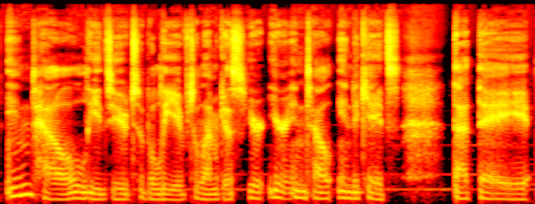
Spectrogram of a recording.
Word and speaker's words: Telemachus: Telemachus, yeah.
